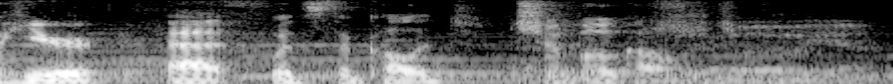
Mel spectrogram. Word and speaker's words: Chabot: at what's the college chabot college chabot community college with the boys yeah silent t it's c-h-a-b-o-t chabot i'm the boy we're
